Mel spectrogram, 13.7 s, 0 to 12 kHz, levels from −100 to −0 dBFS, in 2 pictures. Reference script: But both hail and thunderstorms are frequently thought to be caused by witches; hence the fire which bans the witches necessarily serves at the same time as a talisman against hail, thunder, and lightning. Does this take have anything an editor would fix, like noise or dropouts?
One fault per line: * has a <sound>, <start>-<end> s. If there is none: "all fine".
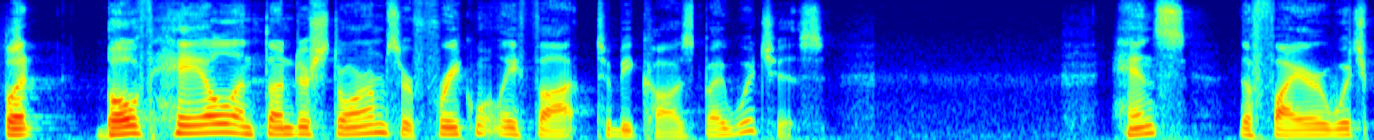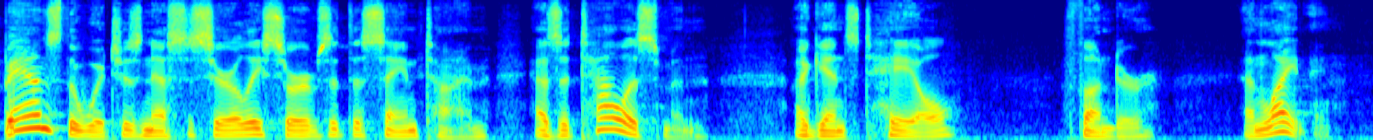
all fine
